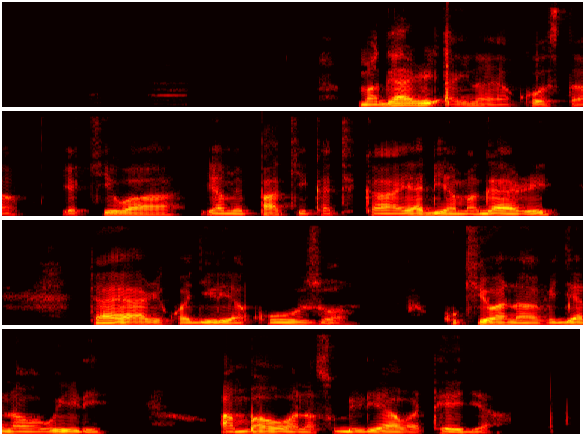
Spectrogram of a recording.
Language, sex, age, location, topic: Swahili, male, 18-24, Dar es Salaam, finance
